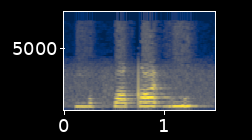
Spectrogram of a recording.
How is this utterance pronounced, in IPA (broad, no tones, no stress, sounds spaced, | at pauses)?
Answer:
ŋʷ ɛ p f ɔ tˤ ɛ ʔ ɡ u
